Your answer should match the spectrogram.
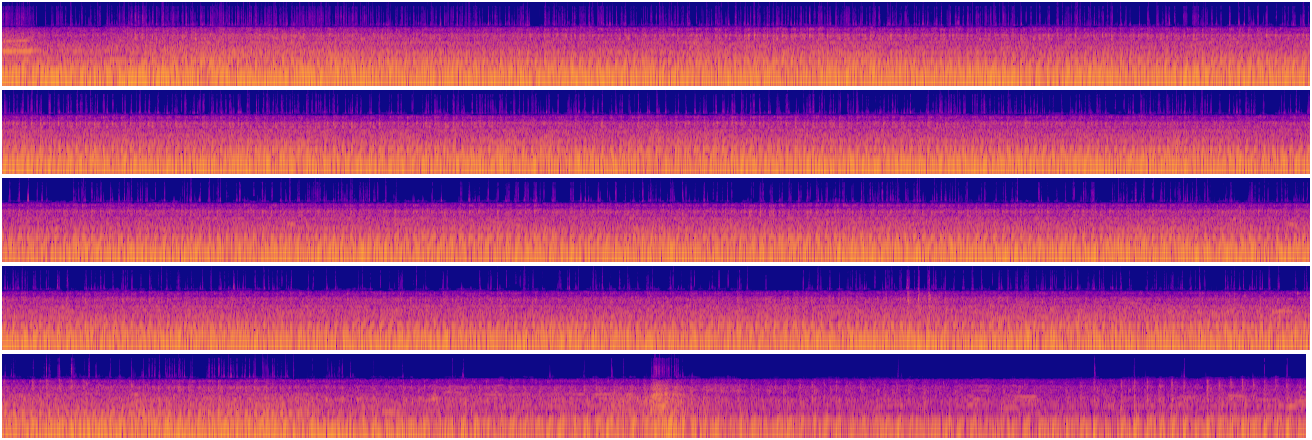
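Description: An engine idling steadily close by at an even pitch, dropping away about two seconds before the end.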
